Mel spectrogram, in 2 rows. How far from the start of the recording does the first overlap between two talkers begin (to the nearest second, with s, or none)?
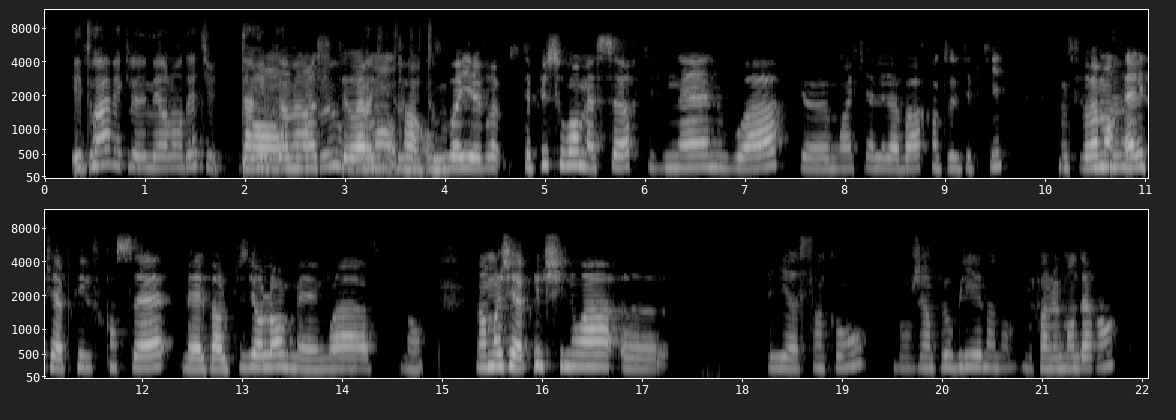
2 s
